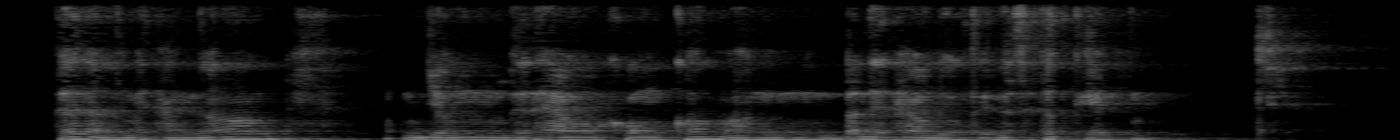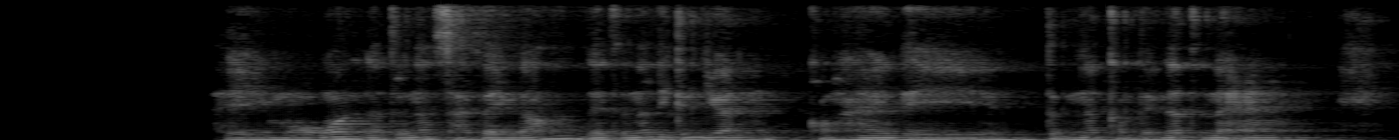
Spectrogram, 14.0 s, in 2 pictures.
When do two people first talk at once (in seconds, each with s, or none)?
none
